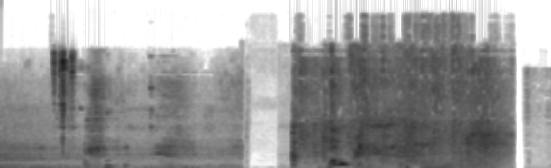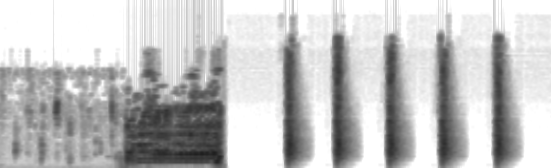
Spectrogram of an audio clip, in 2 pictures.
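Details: Pet cat letting out a loud, drawn-out, strained caterwaul about seven seconds in, after muffled talking and rustling, then a series of five sharp, evenly spaced taps.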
